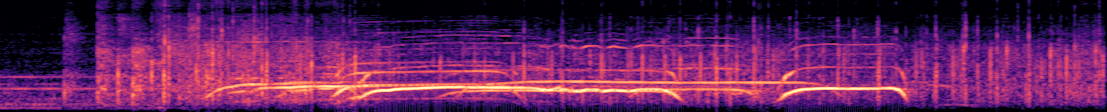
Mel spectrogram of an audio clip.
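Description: Concert audience applauding and cheering as the last piano chord dies away. Clapping breaks out about a second in, with several long held cheers over it, and the applause thins near the end.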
